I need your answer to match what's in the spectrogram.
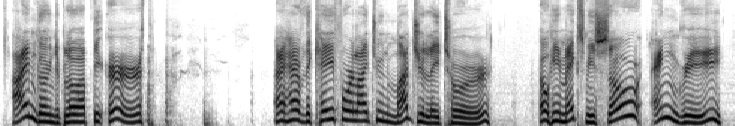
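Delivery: high, little cartoon alien character voice. Talking about loving Marvin the Martian, the speaker does a Marvin the Martian voice. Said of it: "I always loved Marvin the Martian".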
